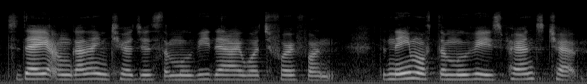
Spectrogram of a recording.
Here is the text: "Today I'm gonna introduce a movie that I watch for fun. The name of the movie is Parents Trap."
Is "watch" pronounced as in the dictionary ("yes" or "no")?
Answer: yes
